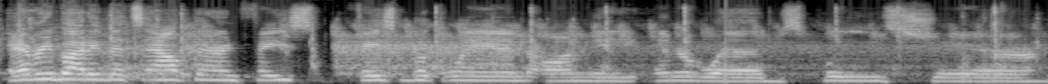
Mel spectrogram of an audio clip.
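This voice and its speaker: Excitable man chatting while gaming. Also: sits high, normal speed, background noise. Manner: excitable, joking. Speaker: arcade gamer on a record attempt. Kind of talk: casual chat while playing.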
